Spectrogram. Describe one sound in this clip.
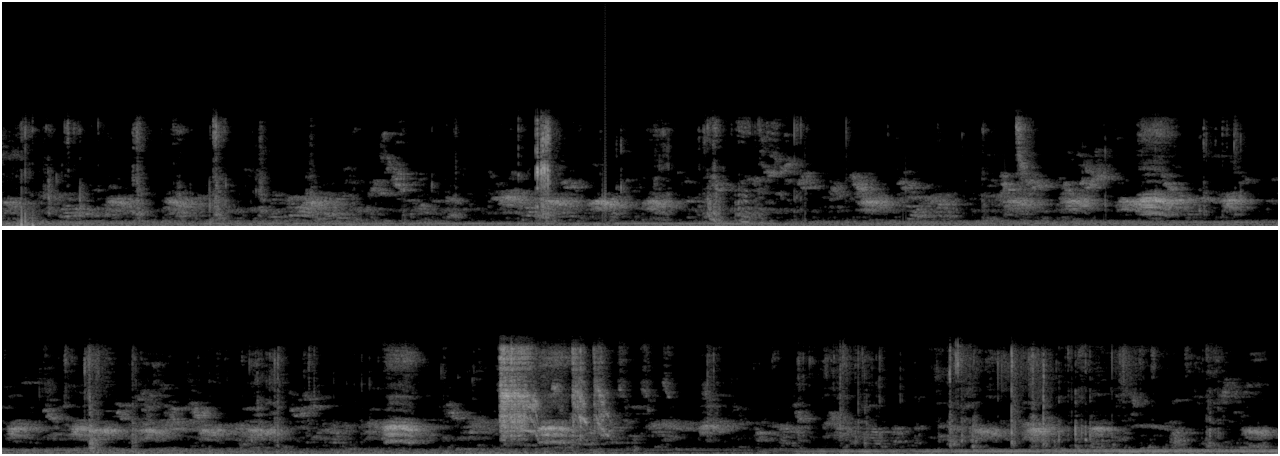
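Dry twigs rustle and scrape close by.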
